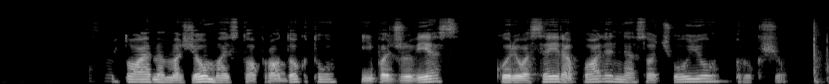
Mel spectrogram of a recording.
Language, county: Lithuanian, Alytus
